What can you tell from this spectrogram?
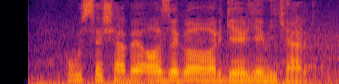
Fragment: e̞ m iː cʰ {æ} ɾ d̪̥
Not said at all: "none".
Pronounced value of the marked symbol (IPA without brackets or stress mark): æ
